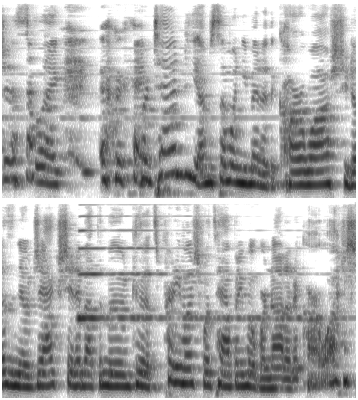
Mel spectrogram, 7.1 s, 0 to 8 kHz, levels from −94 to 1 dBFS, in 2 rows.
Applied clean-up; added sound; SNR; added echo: classical method WPE with log-MMSE.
